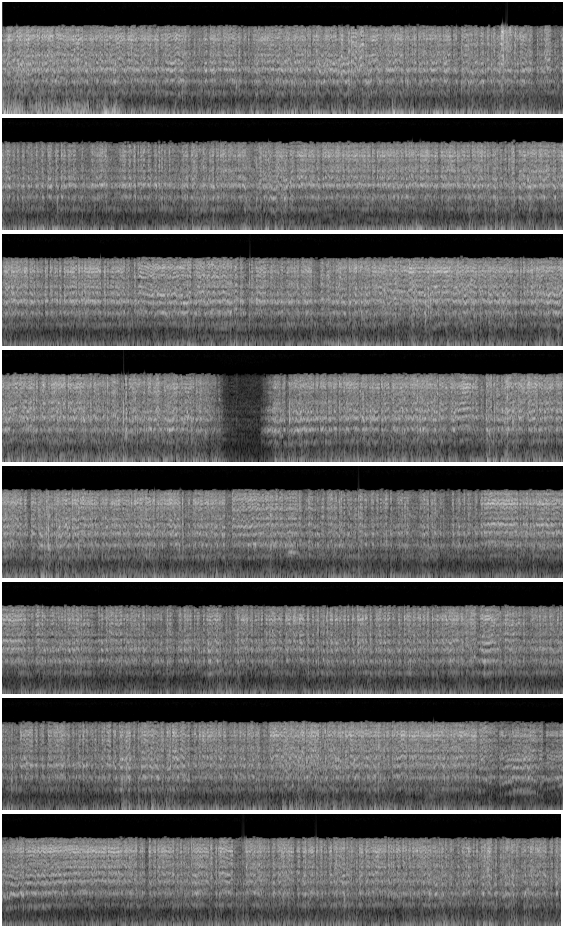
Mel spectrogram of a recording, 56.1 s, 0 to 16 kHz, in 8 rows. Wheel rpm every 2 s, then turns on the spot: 160, 160, 160, 160, 160, 160, 160, 160, 160, 160, 160, 140, 90, 160, 160, 160, 160, 160, 160, 160, 160, 160, 160, 160, 110, 160, 160, 160.
none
